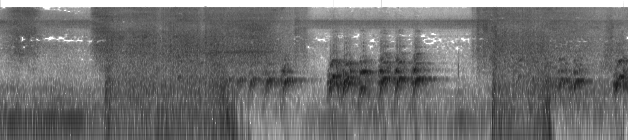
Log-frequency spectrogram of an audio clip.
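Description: Pressurised gas hissing out of an air-conditioner's refrigerant piping in two bursts as the lines are flushed. In between, about four seconds in, a dog barks several times.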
